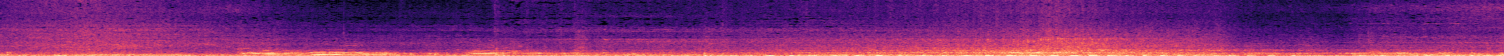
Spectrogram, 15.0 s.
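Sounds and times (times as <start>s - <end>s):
diesel train engine rumbling: 0.0s - 15.0s
train horn: 2.4s - 6.4s.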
